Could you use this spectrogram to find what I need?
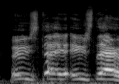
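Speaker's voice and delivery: mock Tony. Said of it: "Tony will be going".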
